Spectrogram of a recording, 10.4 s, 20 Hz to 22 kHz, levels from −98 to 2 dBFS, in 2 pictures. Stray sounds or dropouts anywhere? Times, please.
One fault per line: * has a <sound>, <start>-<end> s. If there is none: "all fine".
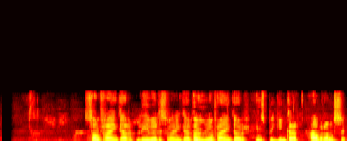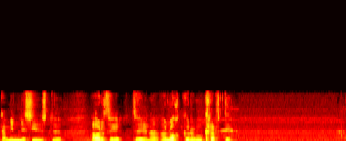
all fine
